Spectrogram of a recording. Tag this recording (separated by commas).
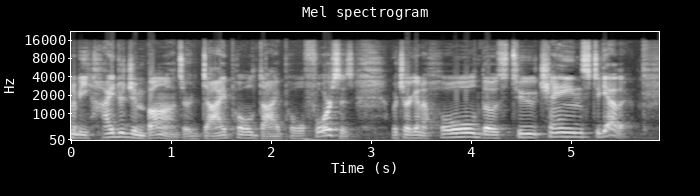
Speech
